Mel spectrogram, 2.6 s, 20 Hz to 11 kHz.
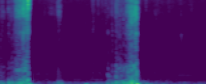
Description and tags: Opening and closing a zipper in different ways.
Recorded with an AKG C414 condenser microphone.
